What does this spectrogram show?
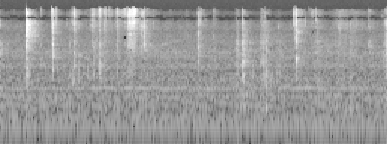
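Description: Close-miked chewing of crispy fried chicken wing: irregular small crunches and wet mouth clicks, over a steady low hum.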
